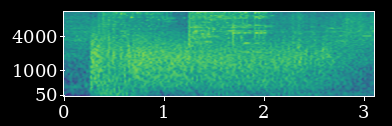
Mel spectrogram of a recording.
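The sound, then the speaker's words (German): A bomb explodes on a Mustang car: a sudden, very loud blast after a brief quieter moment, then a sustained roaring rumble that slowly fades over a few seconds. “Er hat eine Bombe auf den Mustang geworfen.”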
